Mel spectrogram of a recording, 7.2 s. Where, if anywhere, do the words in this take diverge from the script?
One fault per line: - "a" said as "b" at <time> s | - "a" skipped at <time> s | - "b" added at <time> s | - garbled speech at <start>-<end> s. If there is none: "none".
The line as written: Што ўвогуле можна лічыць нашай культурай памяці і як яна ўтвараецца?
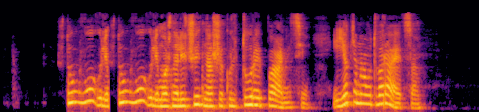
- "што ўвогуле" added at 1.7 s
